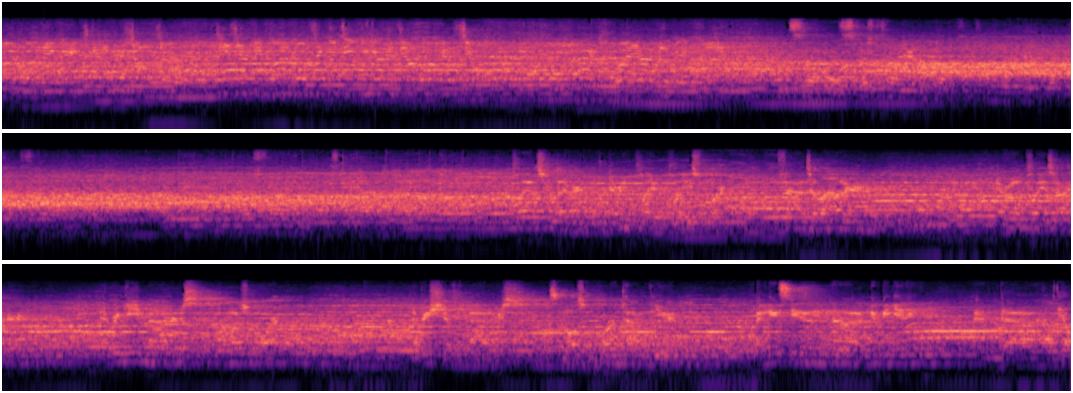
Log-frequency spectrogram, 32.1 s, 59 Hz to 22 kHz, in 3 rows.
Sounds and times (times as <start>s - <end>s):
Speech: 0.0s - 11.3s, 15.8s - 19.5s, 20.5s - 24.5s, 25.5s - 28.2s, 28.9s - 32.0s
Music: 0.0s - 32.0s.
